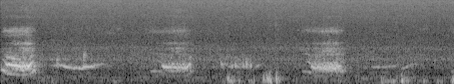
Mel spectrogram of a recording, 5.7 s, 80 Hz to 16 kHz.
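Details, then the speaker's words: Stridor played as a teaching example: a harsh, high-pitched, musical noise with each breath in, about 30 breaths a minute, a sign of airway obstruction from a narrowed airway. "So stridor means noisy breathing, causes airway obstruction, and the stridor is of three types."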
